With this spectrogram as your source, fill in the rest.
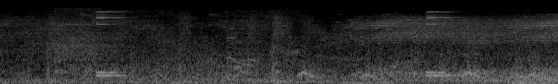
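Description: Short chimes ring out from game alerts.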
